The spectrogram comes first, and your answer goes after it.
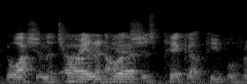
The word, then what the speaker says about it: pteranodon: They're pteranodons is the name. PT is how uh the P is silent in pteranodon.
